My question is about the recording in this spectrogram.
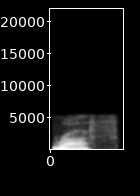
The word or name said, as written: ruff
